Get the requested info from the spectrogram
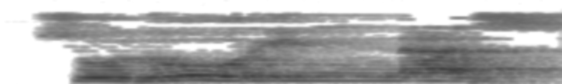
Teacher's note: mulailah shad su dalam keadaan mufakhamah, dan dal muraqqaqah, wal waw muraqqaqah, wal ra muraqqaqah atau mufakhamah.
